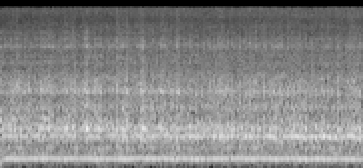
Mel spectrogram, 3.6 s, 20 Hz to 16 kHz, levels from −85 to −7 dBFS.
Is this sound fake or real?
fake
